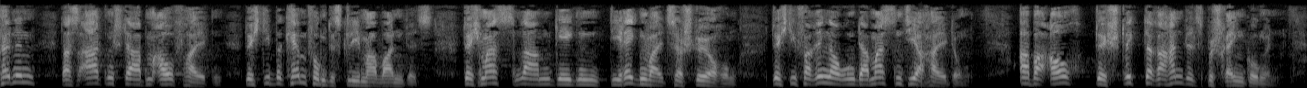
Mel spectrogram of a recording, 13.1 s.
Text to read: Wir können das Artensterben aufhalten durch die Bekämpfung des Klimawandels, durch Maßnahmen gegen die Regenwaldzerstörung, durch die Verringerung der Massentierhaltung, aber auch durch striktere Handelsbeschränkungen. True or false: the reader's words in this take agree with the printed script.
true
